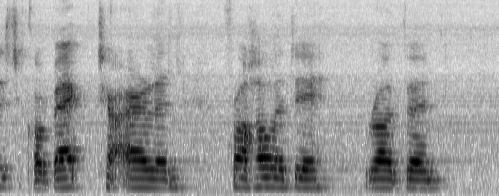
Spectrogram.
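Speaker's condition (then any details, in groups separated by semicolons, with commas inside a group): Multiple sclerosis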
